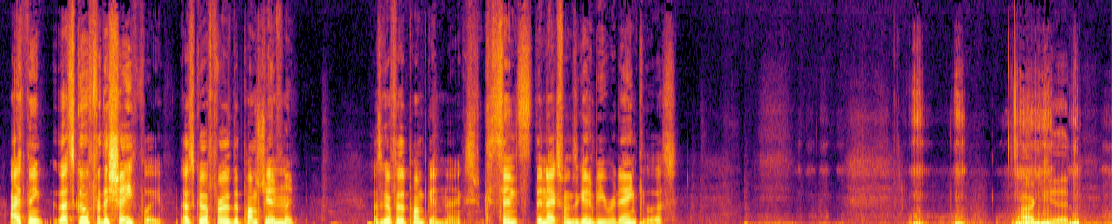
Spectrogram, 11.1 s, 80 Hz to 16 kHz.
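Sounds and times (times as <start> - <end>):
speech: 0.1 - 3.1, 3.7 - 6.8, 9.1 - 10.9
dog snoring into a microphone: 7.9 - 11.1.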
